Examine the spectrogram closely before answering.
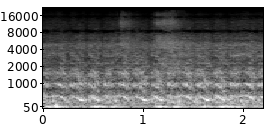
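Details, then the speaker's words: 2018 Jaguar XE, 2.0-litre Ingenium engine, cranking on a booster pack: lopsided cranking beat with one weaker stroke, low compression on one cylinder; once it runs it barely goes on three cylinders, with an engine overspeed fault code stored. "Once it runs, it only barely goes on 3 cylinders."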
